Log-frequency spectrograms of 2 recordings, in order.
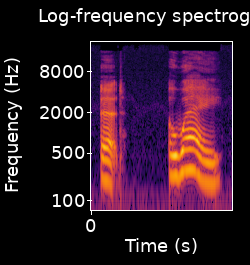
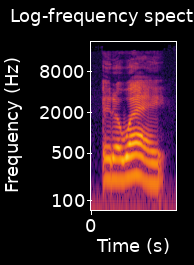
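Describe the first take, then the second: First: The two words are said separately with a clear t. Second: The words are linked and the t is a flap. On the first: "这样的两个单词it away" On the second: "在美式发音当中呢会连读变成it away"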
